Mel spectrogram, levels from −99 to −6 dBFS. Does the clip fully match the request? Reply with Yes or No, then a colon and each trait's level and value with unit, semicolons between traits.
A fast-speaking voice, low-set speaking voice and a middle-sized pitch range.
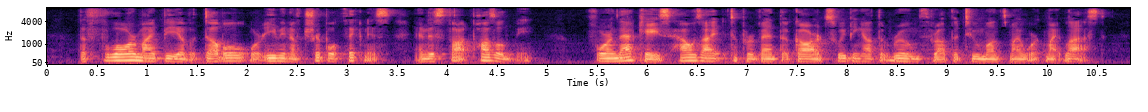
Yes: fast, 215 wpm; low, 100 Hz; average, 3.0 semitones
